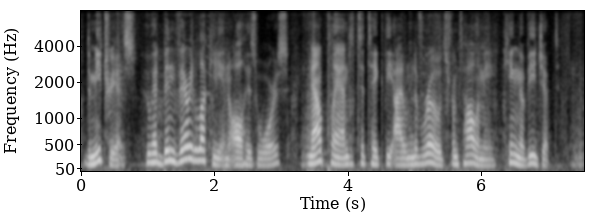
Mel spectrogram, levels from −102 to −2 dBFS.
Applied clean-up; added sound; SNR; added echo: neural separator model SepFormer DNS4.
